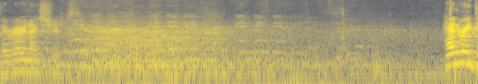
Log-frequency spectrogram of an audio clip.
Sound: congregation laughs

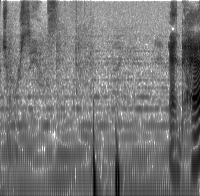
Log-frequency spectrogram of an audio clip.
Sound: heartbeat

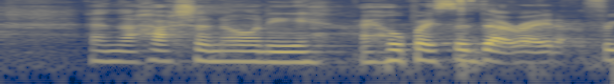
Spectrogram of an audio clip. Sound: foreign speaking

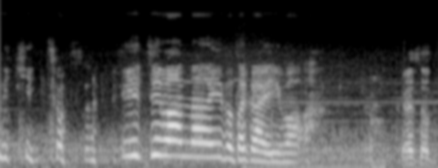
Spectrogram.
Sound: laughs

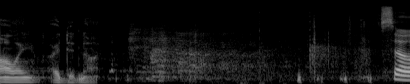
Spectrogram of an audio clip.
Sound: attendees laughing

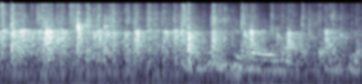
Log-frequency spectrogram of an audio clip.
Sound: applause

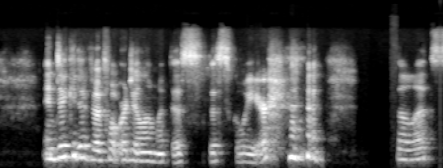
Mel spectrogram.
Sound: laughs

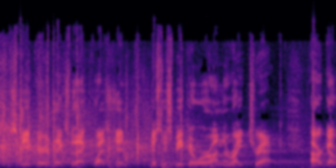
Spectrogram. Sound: applause

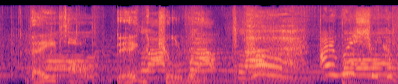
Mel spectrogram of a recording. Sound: Belinda sighing

